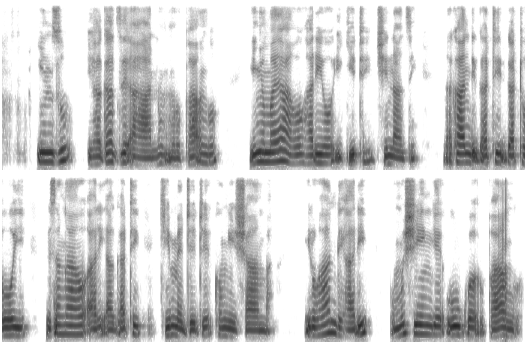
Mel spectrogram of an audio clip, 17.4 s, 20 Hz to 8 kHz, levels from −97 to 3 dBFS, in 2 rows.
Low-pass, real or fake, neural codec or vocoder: 7.2 kHz; fake; codec, 16 kHz, 6 kbps, DAC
